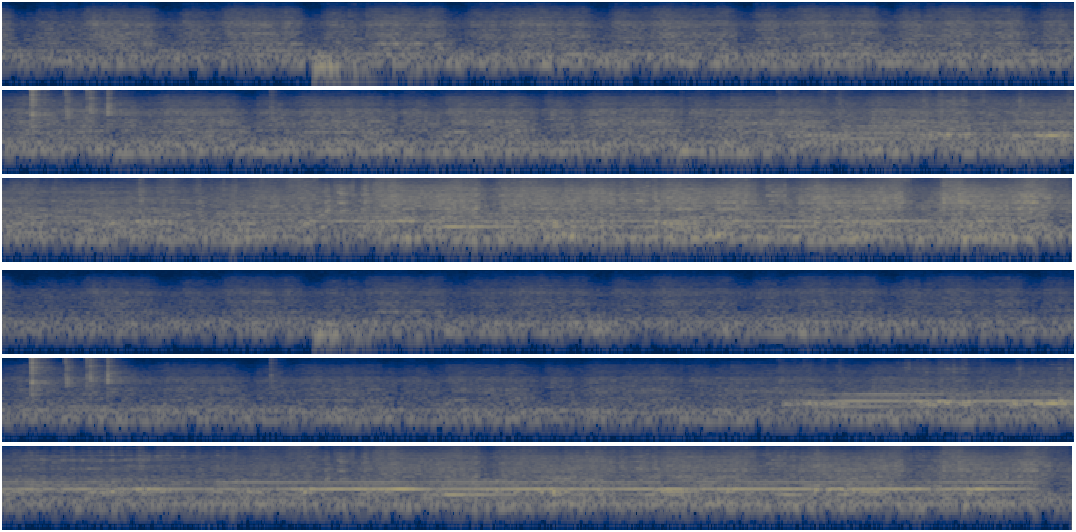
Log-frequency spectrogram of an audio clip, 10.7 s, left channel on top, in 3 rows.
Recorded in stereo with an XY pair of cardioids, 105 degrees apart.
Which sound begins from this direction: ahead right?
A blender, at 6.2 s.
